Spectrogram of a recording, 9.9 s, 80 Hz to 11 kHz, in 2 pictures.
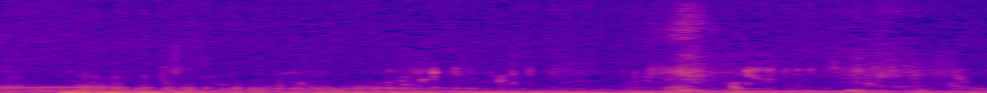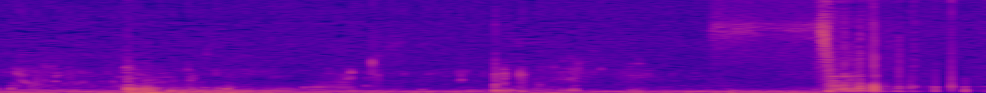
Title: Sticks the badger stomach growling 29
